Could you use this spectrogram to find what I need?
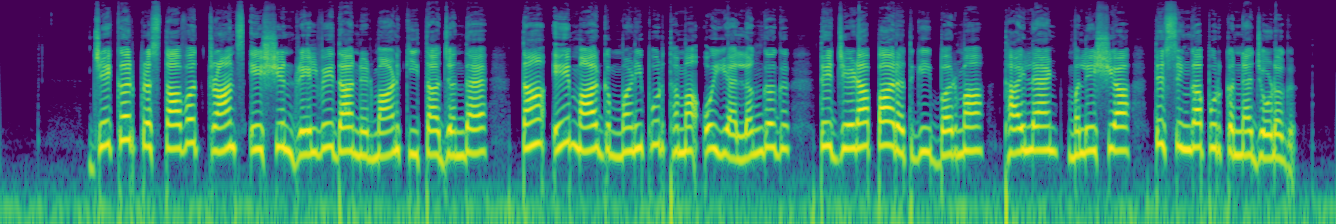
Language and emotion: Dogri, neutral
